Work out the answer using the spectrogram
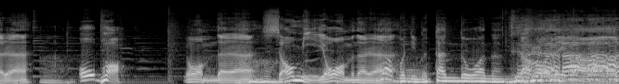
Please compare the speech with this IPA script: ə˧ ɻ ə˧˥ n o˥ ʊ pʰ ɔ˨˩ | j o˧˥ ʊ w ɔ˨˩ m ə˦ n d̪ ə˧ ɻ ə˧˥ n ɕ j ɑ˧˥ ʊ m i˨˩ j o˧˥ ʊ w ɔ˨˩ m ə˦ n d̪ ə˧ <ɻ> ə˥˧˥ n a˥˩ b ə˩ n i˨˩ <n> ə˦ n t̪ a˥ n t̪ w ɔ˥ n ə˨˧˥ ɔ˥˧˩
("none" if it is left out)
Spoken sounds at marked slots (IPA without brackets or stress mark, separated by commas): ɻ, m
